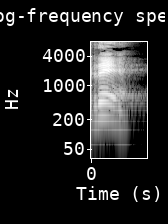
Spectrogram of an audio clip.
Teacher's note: क्योंकि यहां पर जो जीभ है ना हमारी वो लुढ़क जाती है। और जहां जिस वर्ण के उच्चारण करने में जीभ लुढ़कती हो तो उसको कहते हैं लुंठित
